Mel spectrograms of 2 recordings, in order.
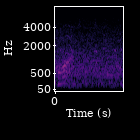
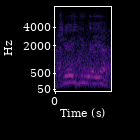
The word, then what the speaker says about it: Juan: First match will be Quan and Maxine. Quan? Quan and Maxine. Who's Quan? J-U-A-N. Quan. J-U-A-N. Quan. Spanish. Oh, Juan. Yeah.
